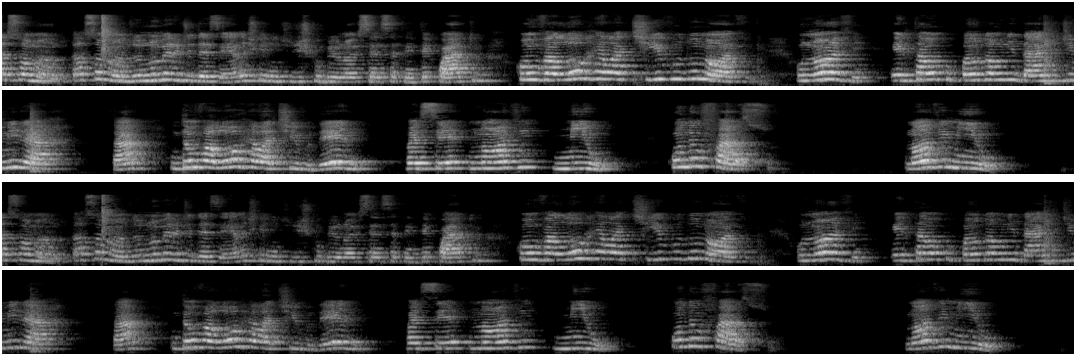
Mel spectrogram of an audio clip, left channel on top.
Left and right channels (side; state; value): right; quieter; 6.0 dB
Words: somando? Está somando o número de dezenas, que a gente descobriu 974, com o valor relativo do 9. O 9, ele está ocupando a unidade de milhar, tá? Então, o valor relativo dele vai ser 9.000. Quando eu faço 9.000,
